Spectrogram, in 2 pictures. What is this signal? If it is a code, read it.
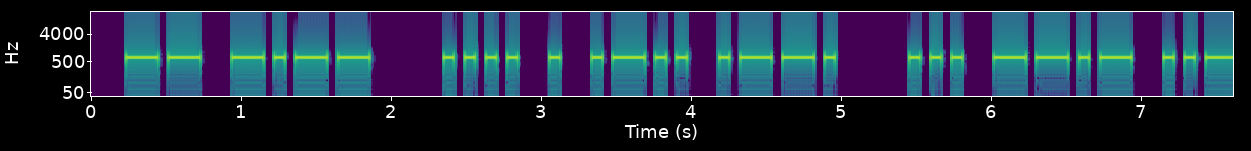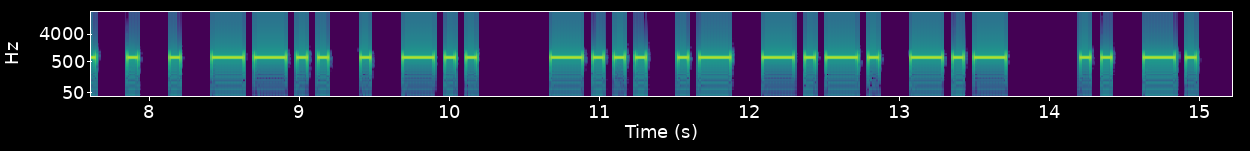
Morse code, heard as a keyed tone, about 17 wpm, 700 Hz. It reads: MY HELP SQUEEZED BACK IN
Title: Pangram Challenge v2 - 17wpm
